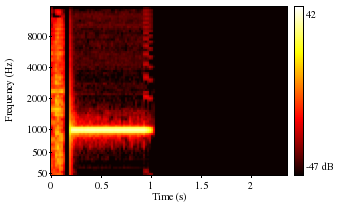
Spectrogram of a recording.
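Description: A single steady, high-pitched electronic beep, one pure tone lasting just under a second and added in the edit.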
